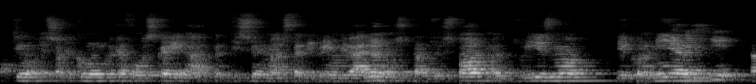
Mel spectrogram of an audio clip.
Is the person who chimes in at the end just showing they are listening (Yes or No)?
Yes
